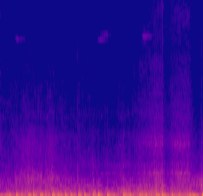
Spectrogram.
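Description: Motorcycle ridden to the mechanic for a tyre change, its rider wearing spare tyres around the body; a steady, low, rumbling engine drone with rapid rhythmic pulsing runs throughout, close and fairly loud.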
